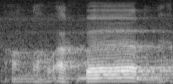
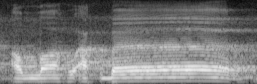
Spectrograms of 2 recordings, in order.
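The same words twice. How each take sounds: First: The vowels are kept short. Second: The vowels are drawn out long. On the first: The speaker calls it right. "ada boleh" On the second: The speaker calls it wrong. "itu salah"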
